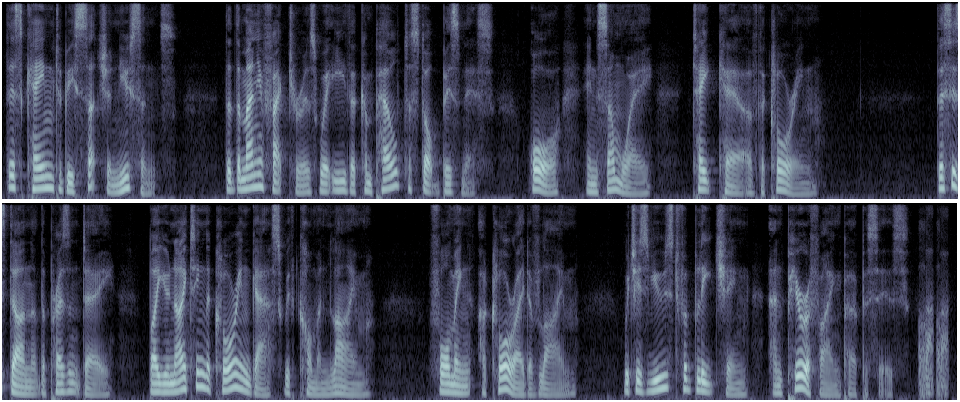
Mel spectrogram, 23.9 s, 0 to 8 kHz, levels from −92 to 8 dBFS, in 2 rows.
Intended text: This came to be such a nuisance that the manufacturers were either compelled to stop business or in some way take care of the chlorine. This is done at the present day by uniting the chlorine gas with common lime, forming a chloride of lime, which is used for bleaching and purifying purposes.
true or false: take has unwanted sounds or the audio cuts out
true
